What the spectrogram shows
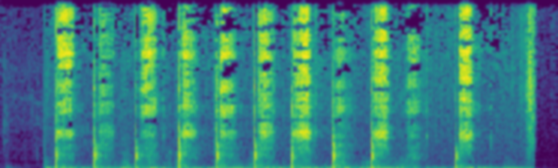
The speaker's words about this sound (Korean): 지금 나오는 거는 여러분들 제시어가 아니라 여러분들이 쓰고 있는 소리입니다. 쇼리 씨가 직접 쓰는 소리입니다.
